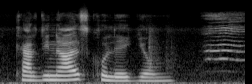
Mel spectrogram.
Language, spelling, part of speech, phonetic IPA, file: German, Kardinalskollegium, noun, [kaʁdiˈnaːlskɔˌleːɡi̯ʊm], De-Kardinalskollegium.ogg
- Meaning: the College of Cardinals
